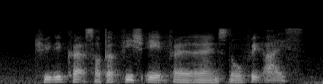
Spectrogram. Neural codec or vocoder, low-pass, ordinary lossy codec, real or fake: codec, 16 kHz, 0.5 kbps, X-Codec, HuBERT features, trained on LibriSpeech; 5.4 kHz; none; fake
